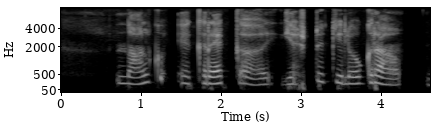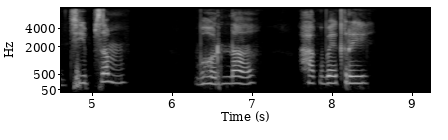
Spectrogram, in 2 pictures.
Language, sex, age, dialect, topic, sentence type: Kannada, female, 31-35, Dharwad Kannada, agriculture, question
